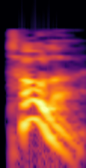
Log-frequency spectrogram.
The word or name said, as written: tola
